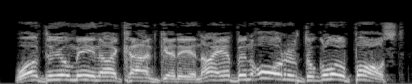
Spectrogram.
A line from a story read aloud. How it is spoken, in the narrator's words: shouted in my best military obnoxious manner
